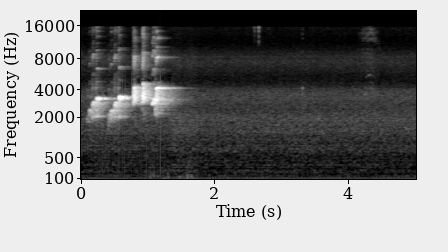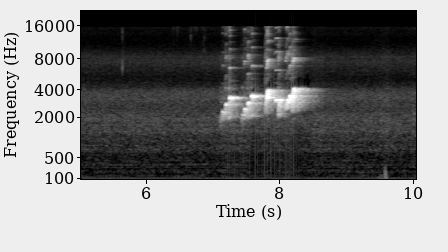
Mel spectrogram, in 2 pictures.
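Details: Black-crested bulbul song used to lure birds that rarely sing: two identical phrases of quick, rising whistled notes, each about one and a half seconds long and separated by roughly five seconds of near silence with a low hum.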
